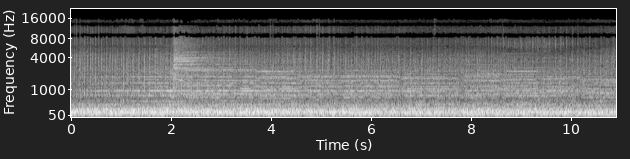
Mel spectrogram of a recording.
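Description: University marching band playing. Drums pulse throughout, and the brass comes in sharply about two seconds in with held chords over the drums.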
